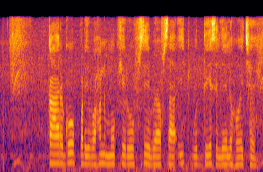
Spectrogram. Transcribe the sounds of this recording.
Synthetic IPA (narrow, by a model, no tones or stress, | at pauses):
kaɾɡopəɾiʋəɦənmukʰjəɾupsebjəbsaʔikud̪ːeslelɦojt͡ʃʰɛ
